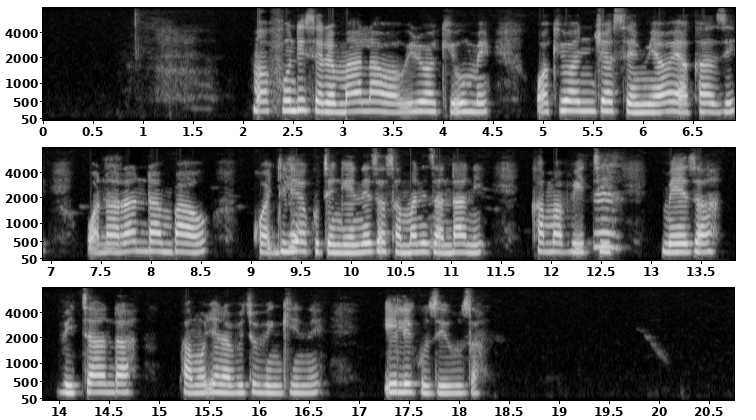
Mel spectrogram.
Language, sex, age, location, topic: Swahili, female, 18-24, Dar es Salaam, finance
